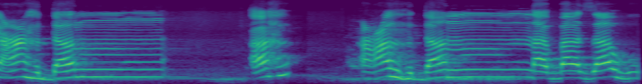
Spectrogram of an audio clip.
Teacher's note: نون مشدد آ گیا ہے تو نون کے اوپر کیا کریں گے؟ غنہ کریں گے۔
